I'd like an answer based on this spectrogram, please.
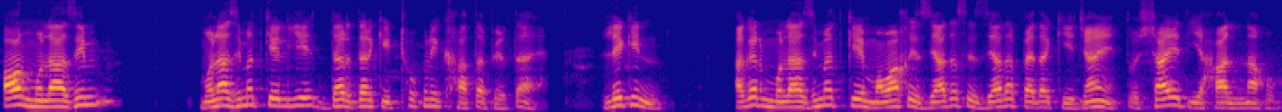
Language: Urdu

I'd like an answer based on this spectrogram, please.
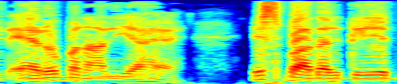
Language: Hindi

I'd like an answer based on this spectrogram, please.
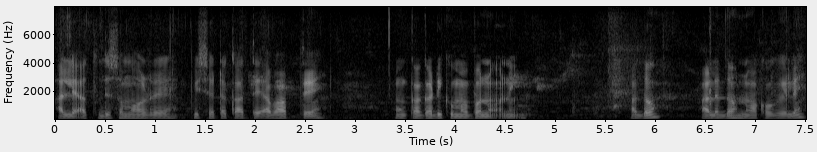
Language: Santali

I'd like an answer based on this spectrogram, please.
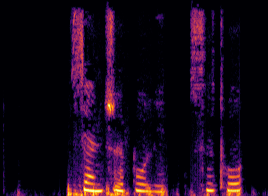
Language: Chinese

